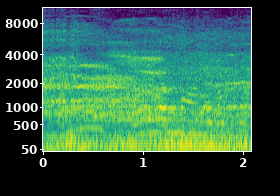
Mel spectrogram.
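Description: Chickens cluck and crow amid the busy clamor of a poultry market in Batangas. The birds sound loud and close against constant background noise, and voices can be heard nearby.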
